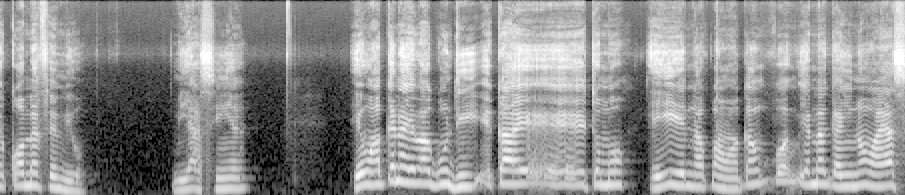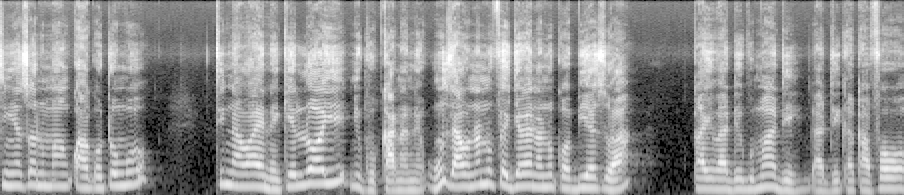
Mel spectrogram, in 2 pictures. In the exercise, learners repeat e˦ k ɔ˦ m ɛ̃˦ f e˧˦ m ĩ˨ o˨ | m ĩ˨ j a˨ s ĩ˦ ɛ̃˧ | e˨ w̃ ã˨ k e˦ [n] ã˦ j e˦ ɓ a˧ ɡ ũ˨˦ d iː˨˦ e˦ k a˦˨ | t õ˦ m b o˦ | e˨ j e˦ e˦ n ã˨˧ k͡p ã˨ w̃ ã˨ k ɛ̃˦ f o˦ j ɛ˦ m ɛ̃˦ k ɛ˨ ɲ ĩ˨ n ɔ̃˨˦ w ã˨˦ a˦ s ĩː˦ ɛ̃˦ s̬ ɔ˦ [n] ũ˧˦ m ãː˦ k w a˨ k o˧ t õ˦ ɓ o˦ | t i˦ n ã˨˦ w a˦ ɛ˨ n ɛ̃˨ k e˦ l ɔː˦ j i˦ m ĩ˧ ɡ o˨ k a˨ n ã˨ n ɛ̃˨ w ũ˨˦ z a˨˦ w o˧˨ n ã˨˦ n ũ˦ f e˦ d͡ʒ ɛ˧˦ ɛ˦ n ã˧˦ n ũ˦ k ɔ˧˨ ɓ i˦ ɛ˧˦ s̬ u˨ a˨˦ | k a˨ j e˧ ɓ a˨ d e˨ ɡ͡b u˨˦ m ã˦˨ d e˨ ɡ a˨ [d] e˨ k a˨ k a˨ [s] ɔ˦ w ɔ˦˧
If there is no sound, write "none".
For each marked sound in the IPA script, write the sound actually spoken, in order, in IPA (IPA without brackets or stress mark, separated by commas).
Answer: n, n, d, f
